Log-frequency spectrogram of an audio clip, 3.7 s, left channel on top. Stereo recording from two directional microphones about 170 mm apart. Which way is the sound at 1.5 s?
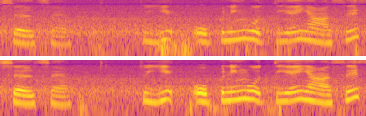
30° right (ahead or behind).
